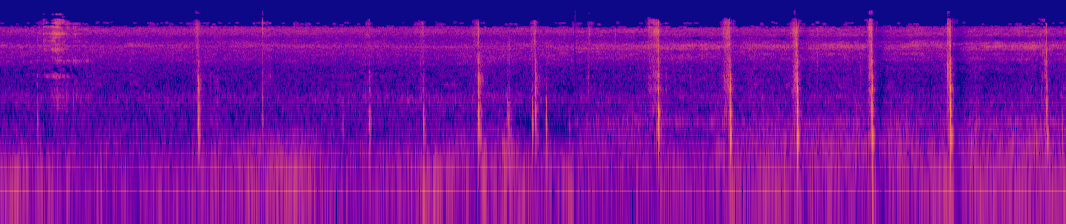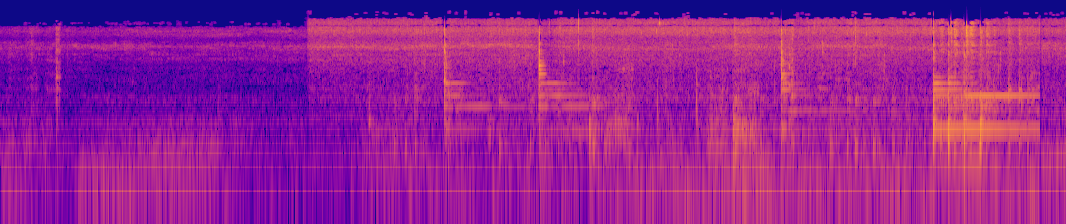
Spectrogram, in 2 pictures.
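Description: A heavy knife chopping tomatoes, sharp irregular strikes against the board. About two-thirds of the way through it gives way to sliced onions sizzling in oil in a pot, with a metal utensil clinking against the pot, several quick clinks near the end.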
